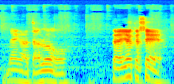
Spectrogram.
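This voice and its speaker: A man giving casual let's-play commentary, swearing and yelling at enemies as he plays. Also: medium pitch, fairly quick. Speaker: gaming streamer. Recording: slightly dull stream audio with game music.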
